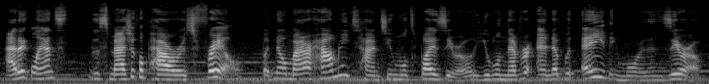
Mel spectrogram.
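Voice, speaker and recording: This woman talks a bit fast in a high-leaning, bright and forceful voice while streaming herself reading a visual novel. Her reading is informal, broken up by chatty comments, and music plays behind her.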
